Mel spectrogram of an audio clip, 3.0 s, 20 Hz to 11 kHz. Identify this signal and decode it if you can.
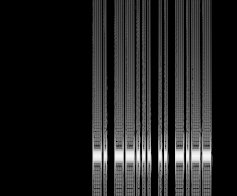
Morse code, heard as a keyed tone, about 36 wpm, 700 Hz. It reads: N7IY
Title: USA Call Signs - 4 Characters - 3x Character Spacing - 35wpm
